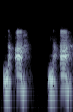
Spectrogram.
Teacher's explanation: Na'a would just be N-A glottal stop A.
